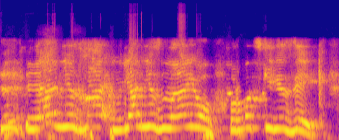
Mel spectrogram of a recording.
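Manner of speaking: broken Russian through laughter.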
